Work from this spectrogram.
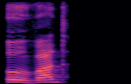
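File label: "ӧвад", Komi, female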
